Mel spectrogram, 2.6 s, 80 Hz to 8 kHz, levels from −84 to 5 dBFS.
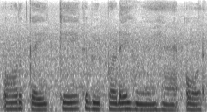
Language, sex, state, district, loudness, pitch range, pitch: Hindi, female, Punjab, Fazilka, -17 LUFS, 145-165 Hz, 155 Hz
